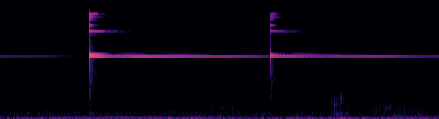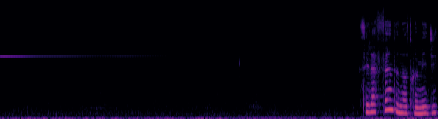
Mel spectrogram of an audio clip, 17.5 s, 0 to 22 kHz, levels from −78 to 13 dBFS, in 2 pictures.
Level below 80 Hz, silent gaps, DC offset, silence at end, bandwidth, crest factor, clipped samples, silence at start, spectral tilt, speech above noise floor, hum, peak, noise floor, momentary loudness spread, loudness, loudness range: -62 dBFS; none; under 0.1%; 0 s; 16.5 kHz; 30 dB; under 0.1%; 0.15 s; -1.5 dB/octave; 28 dB; none; -4 dBFS; -59 dBFS; 23 LU; -27 LUFS; 20 LU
